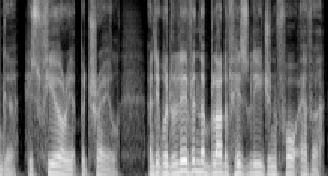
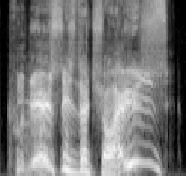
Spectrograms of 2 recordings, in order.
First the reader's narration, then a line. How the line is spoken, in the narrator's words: Mardale boomed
